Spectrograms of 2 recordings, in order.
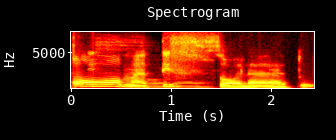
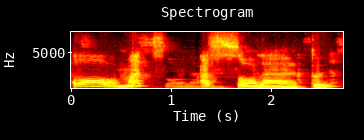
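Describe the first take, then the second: First: The t joins the next word with an i. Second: The words are said apart, ending in t. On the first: "Makanya dibacanya qomatis sholatu" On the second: "kalau mau dibaca pisah-pisah"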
